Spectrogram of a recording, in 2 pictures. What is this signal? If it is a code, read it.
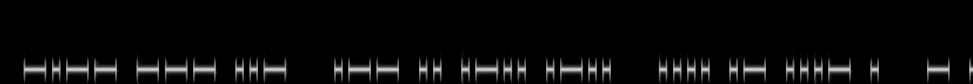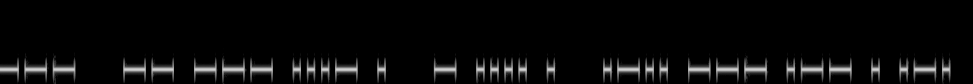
Morse code, heard as a keyed tone, about 17 wpm, 700 Hz. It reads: YOU WILL HAVE TO MOVE THE LOWER
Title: Sentences from Top 1000 Words - Review Part 4 - 17wpm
